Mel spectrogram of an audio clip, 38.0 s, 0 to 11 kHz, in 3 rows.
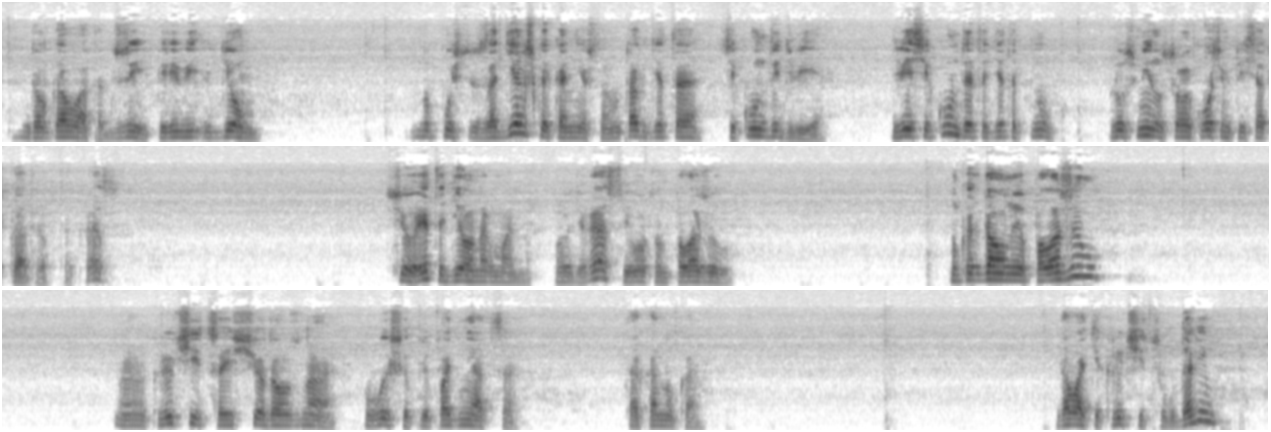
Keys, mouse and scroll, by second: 0.9 g, 4.6-5.1 drag, 6.4 g, 12.1 click, 12.6-22.2 drag, 27.1 click, 28.5 r, 32.2-34.4 drag, 35.8-37.0 drag, 37.7 Delete.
